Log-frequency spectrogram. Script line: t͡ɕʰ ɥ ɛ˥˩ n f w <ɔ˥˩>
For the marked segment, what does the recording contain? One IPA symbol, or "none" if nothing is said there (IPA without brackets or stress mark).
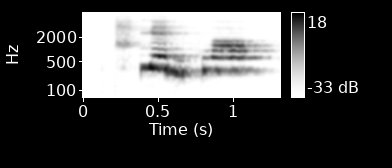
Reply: ɔ˥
